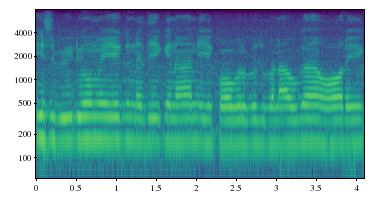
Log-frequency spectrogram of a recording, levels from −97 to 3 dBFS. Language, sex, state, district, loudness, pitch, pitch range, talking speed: Hindi, male, Bihar, Saharsa, -25 LUFS, 155 Hz, 150-165 Hz, 220 wpm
